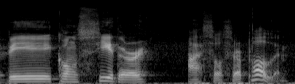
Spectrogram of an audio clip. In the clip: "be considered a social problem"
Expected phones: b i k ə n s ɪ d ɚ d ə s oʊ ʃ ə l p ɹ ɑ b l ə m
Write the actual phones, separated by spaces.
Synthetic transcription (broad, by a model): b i k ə n s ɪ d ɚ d ə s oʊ s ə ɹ p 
